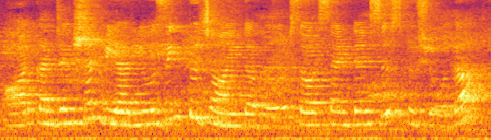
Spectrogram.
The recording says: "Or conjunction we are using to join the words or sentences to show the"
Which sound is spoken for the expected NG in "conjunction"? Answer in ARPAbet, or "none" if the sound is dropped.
none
